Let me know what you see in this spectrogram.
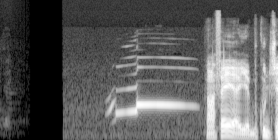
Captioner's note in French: brouhaha de voix en fondu; hululement du Plongeon huard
